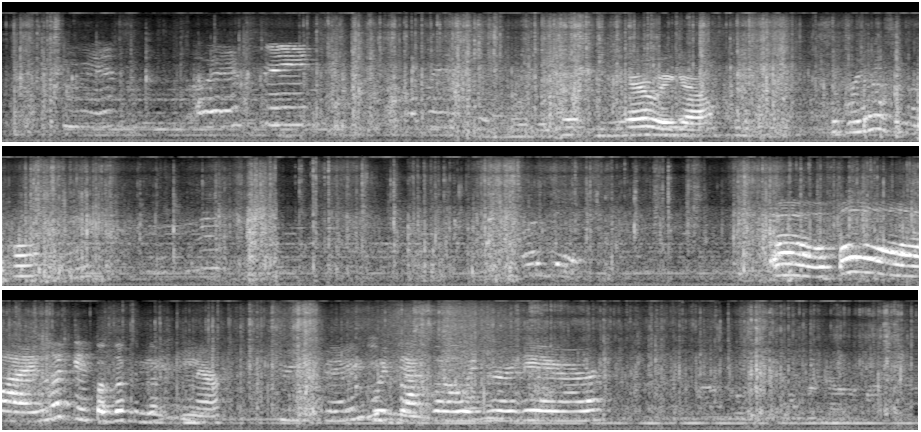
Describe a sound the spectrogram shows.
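Wrapping paper crinkles and rustles as it is torn.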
